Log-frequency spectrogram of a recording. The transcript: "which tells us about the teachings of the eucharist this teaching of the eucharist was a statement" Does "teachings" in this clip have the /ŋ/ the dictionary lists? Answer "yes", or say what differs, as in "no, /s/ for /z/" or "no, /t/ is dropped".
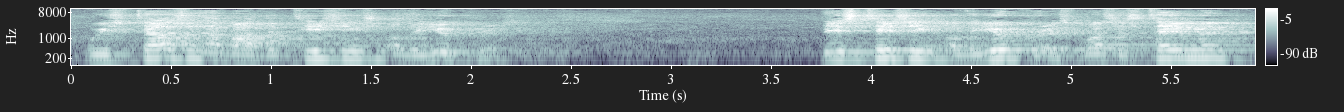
yes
